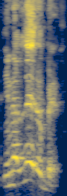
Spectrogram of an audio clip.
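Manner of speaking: English "In a little bit" said high; high-pitched little bit. Shown as a demonstration. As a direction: raise the pitch on "little" and drop it. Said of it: "fíjense cómo cuando uno dice eso".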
